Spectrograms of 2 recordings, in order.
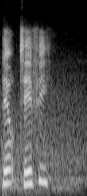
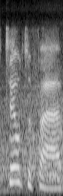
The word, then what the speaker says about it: Tiltify: Last night we got introduced to Tiff Tilt Tiffy. So yeah, tilt tiffy. I'm sure supposed to been Yes, it was Tiltify, but uh somehow along it got pronounced Tilt Tiffy.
